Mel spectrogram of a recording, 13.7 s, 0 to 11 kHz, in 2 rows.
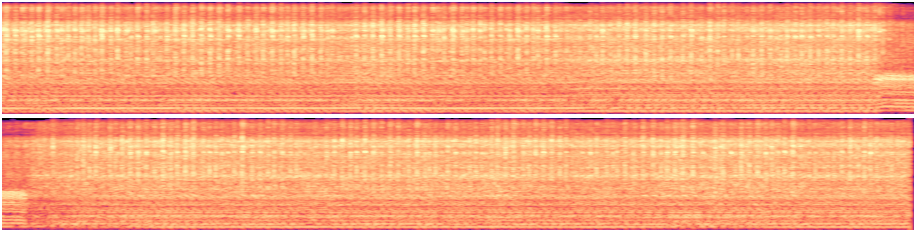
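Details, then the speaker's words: Husqvarna 128LDX two-stroke string trimmer, fixed after sitting unused, during high and low speed jet carb adjustment: steady high buzz, pitch shifting twice as mixture is tuned; clean, even, normal running. "Um I guess, you know, you'll be able to see how the machine reacts to rich and lean settings on the high and the low speed jets."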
